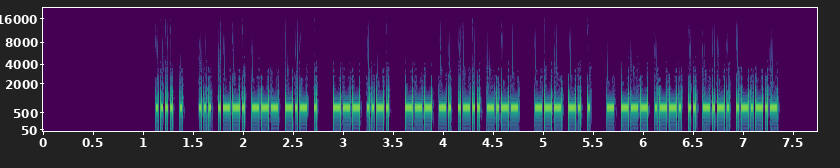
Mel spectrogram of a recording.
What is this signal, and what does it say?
Morse code, heard as a keyed tone, about 50 wpm, 700 Hz. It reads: HE SPOKE OF ONLY ONE TOPIC.
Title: Sentences from Top 1200 Words 50wpm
